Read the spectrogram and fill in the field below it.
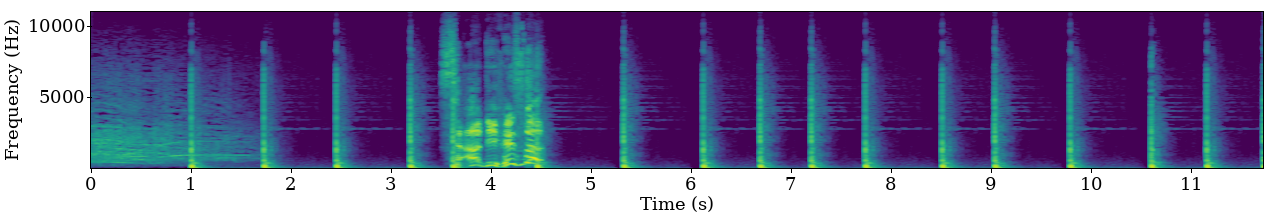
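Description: A basketball bounces on a hard court in a steady rhythm.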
